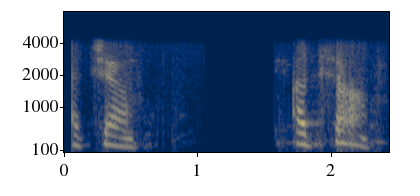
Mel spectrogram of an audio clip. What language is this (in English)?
Punjabi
